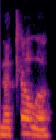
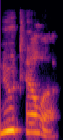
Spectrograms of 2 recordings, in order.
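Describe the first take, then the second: First: The first syllable sounds like 'nut'. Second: The first syllable sounds like 'new'. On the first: "I've been saying Nutella my entire life" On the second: "this commercial is on T V saying Nutella"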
